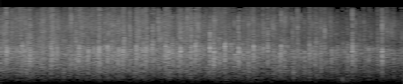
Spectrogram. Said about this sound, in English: Big round of applause for our VIP, Julie Klausner, everybody.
